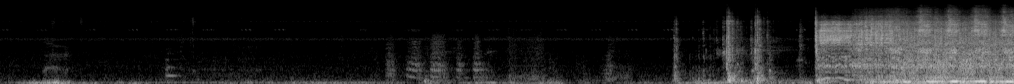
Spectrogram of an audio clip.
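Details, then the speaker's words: 1965 Mustang 289 V8 after a camshaft replacement: steady cranking at about four turns a second with no firing before a late surge. No fuel is reaching the carburetor from the tank. "well okay it's going to take a while to get gas up from the tank to the carburetor i'm going to fill the carburetor with that turkey baster"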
